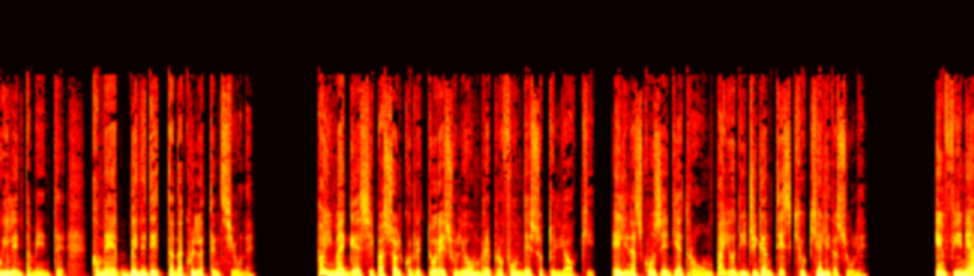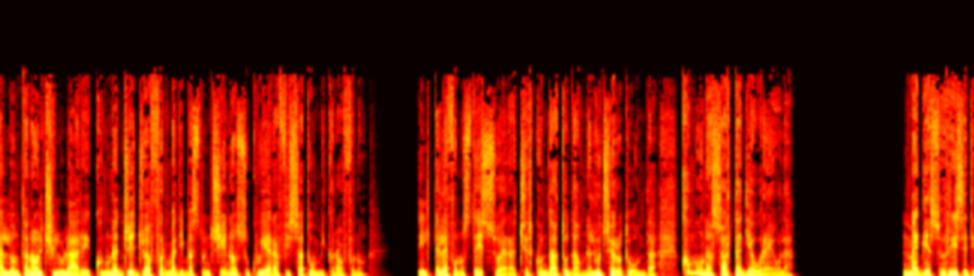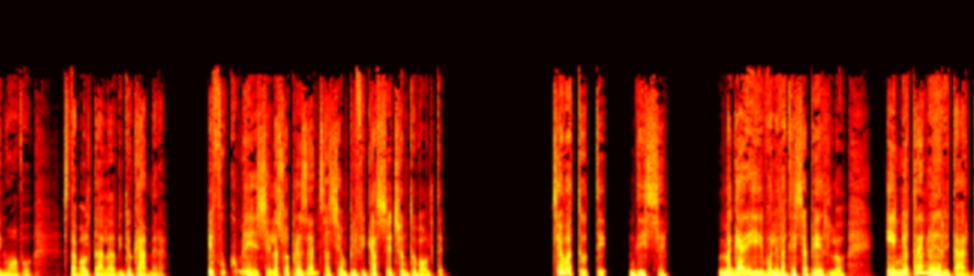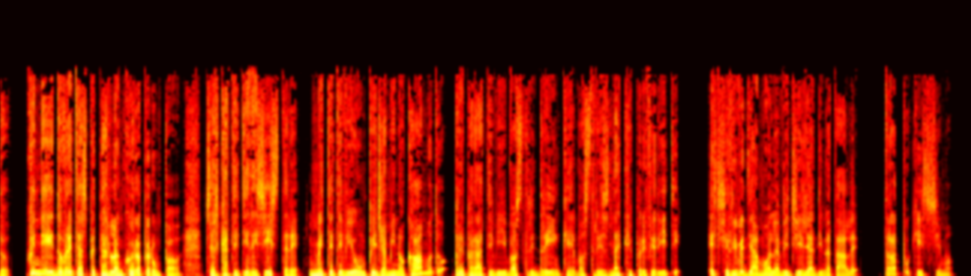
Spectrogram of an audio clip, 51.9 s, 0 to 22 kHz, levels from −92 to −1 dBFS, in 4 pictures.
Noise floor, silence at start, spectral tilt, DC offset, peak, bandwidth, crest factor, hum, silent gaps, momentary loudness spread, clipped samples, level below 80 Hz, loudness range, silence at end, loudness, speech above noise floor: under -90 dBFS; 0 s; -5 dB/octave; under 0.1%; -2 dBFS; 17 kHz; 18 dB; none; 50.52-50.67 s; 12 LU; under 0.1%; -54 dBFS; 6 LU; 0.3 s; -18 LUFS; over 72 dB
